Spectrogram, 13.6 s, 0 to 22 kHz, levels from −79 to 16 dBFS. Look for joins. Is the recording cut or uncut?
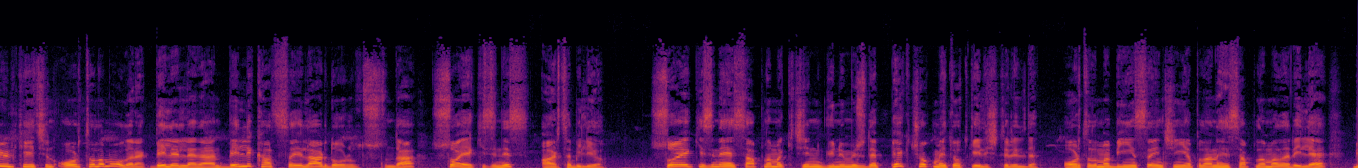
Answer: uncut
